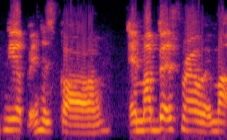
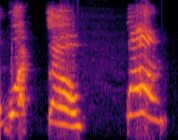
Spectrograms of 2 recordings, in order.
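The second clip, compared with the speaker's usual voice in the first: fuck jumps high in shock; high, startled what the fuck; stunned exclamation; 10 semitones higher, slower than usual. Retold or imitated. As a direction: blurt it out, caught off guard. Reacting to sudden kiss.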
